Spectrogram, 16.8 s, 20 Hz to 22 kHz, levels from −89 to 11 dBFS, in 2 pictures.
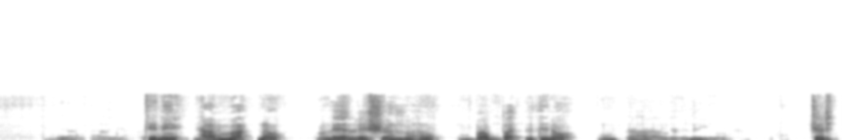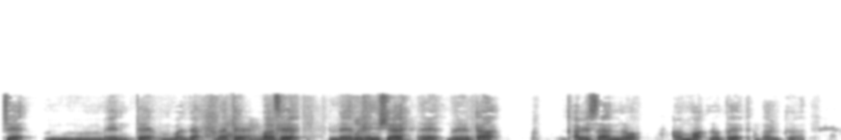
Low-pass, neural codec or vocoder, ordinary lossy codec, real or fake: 7.2 kHz; codec, 16 kHz in and 24 kHz out, 0.6 kbps, FireRedTTS-2 codec; MP3, 32 kbps; fake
